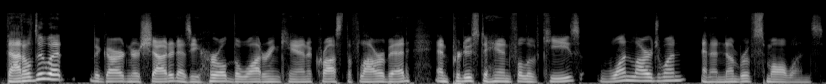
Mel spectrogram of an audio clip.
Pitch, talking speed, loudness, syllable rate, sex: 140 Hz, 220 wpm, -22 LUFS, 6.3 syllables/s, male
